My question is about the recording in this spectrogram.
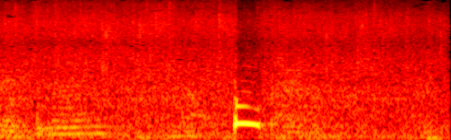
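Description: Steady rain falling, heard as an even hiss, with a brief vocal exclamation just over a second in that is the loudest moment.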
